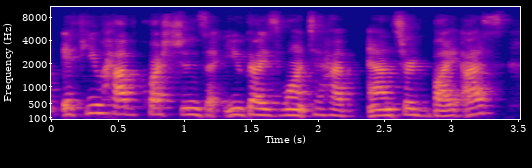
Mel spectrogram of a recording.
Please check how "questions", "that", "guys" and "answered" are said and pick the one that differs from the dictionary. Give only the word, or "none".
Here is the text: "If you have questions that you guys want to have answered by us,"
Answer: none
